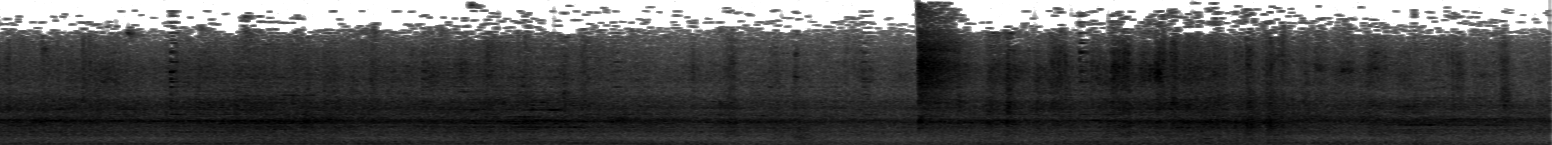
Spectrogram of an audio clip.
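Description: Double-stack container freight train's well cars rolling past: a steady rumble and clatter of steel wheels on the rails, with a thin, high wheel squeal running under it.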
